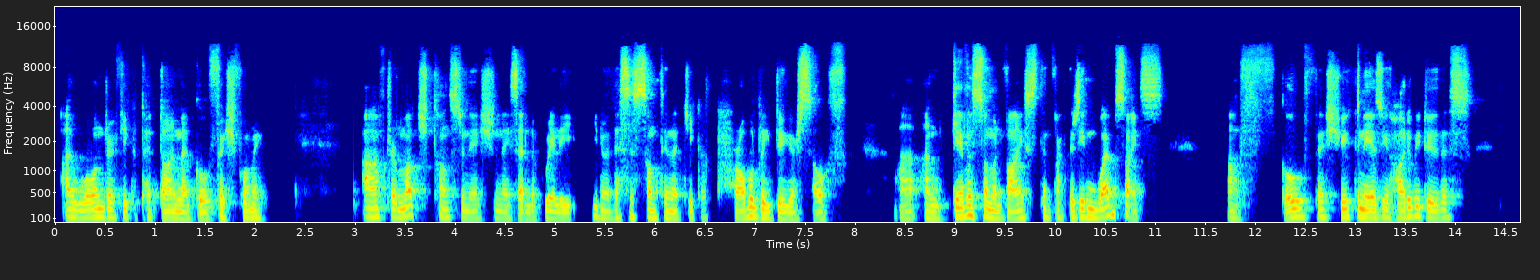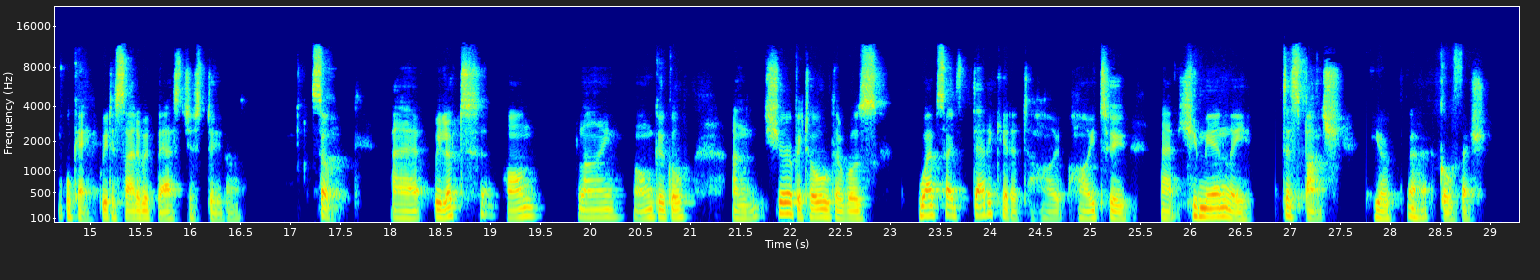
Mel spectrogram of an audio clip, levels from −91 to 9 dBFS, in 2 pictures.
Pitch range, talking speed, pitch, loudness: 100-120 Hz, 165 wpm, 110 Hz, -25 LUFS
